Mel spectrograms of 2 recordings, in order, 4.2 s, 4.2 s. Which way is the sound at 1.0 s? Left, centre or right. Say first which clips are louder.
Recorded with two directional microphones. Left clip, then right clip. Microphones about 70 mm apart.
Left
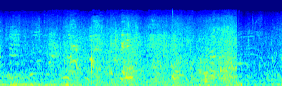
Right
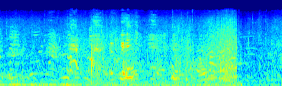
Right 6 dB; right.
